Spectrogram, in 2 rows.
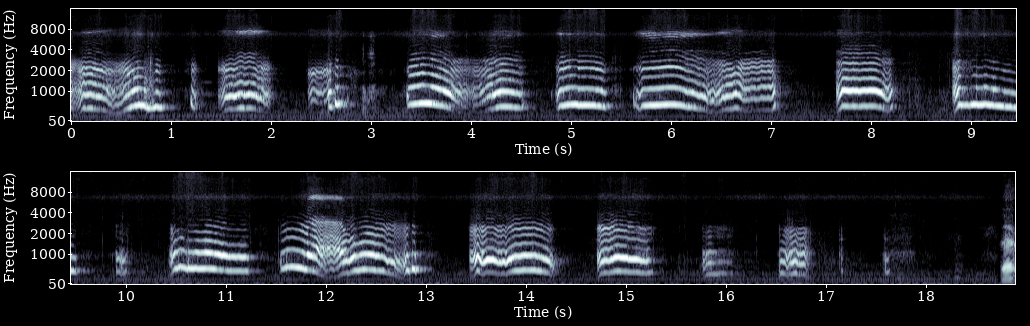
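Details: Normal infant cry, from a 1967 recording of baby sounds for expectant and new parents.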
